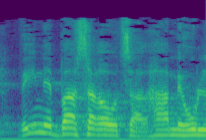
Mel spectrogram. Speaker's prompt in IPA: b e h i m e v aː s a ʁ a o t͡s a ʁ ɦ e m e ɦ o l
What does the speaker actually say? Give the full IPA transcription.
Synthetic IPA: v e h i n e b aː s a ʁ a o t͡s a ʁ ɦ a m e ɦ u l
